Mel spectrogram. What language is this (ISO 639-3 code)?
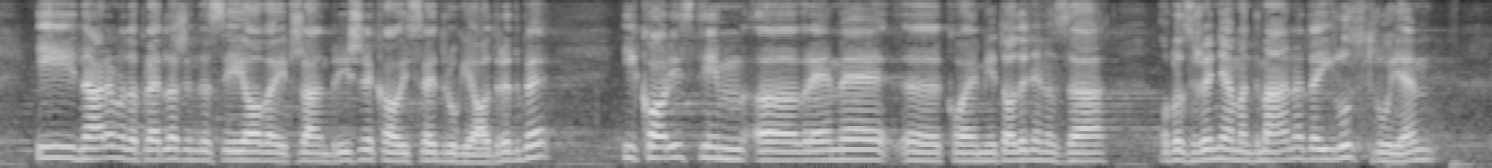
srp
